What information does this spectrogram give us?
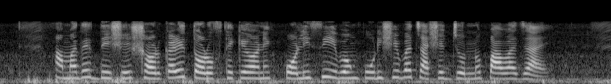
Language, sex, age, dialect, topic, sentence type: Bengali, female, 18-24, Standard Colloquial, agriculture, statement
